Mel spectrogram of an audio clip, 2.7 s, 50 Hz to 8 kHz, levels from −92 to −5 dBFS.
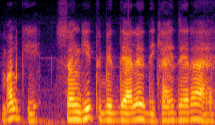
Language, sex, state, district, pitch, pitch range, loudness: Hindi, male, Maharashtra, Washim, 135 Hz, 125-145 Hz, -16 LUFS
